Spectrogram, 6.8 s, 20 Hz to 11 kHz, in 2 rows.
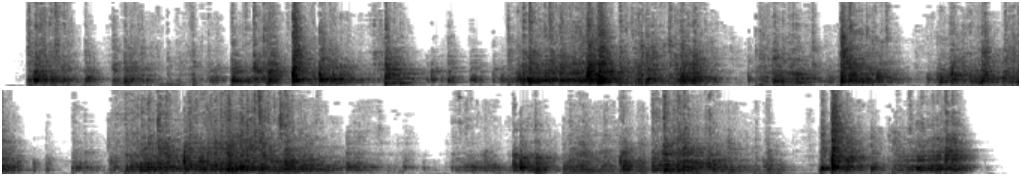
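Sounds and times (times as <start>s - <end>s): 
empty drink cans rolling on concrete ground: 0.1s - 6.7s.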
